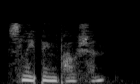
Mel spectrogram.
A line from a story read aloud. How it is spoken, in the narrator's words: she whispered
